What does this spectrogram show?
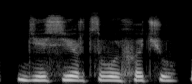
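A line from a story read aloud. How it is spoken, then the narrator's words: Breathy exhale. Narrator (Russian): выдохнул я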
